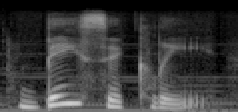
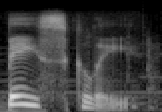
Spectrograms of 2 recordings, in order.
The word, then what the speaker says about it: basically: Basically, but we often speak it fast as basically. Two syllables.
